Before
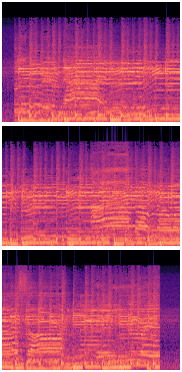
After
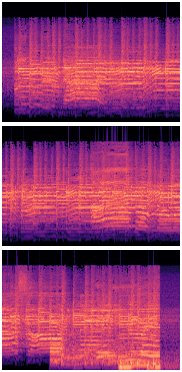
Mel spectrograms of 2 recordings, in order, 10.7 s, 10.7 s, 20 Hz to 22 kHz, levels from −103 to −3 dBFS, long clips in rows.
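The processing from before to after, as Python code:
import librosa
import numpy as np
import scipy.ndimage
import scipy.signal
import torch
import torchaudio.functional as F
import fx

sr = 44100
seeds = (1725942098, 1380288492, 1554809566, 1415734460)

y = fx.highpass(x, sr, hz=fx.steps((0.0, 1000.0), (8.07, 280.0), (9.44, 78.0)), slope=24)
y = y * librosa.db_to_amplitude(2.5)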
